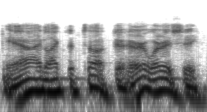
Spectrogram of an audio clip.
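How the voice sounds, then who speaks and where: Casting: a blunt, low-voiced agent, old-time radio play. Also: male voice, lively intonation, brisk, faint music behind. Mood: businesslike. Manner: brash, wisecracking and blunt. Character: tough American male government agent. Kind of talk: 1950s radio drama acting. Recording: dull lo-fi vintage radio recording.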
